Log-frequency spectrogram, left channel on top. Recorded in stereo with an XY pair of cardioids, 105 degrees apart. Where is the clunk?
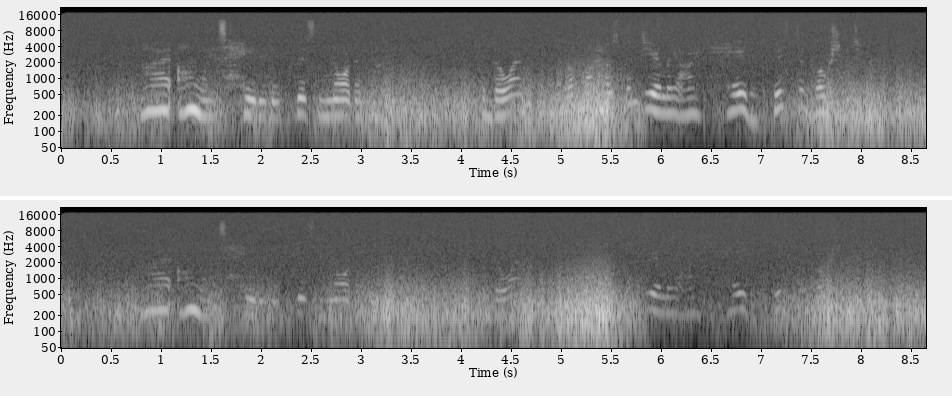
I don't hear a clunk.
